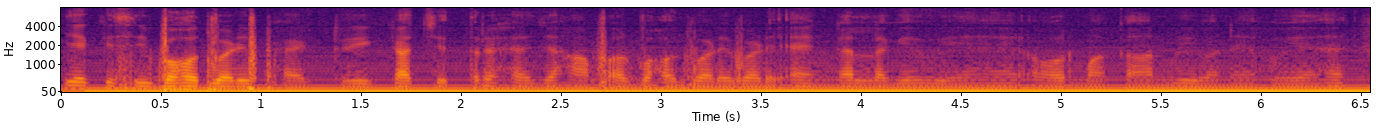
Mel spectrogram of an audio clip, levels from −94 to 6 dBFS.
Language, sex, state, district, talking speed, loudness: Hindi, male, Punjab, Fazilka, 210 wpm, -20 LUFS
